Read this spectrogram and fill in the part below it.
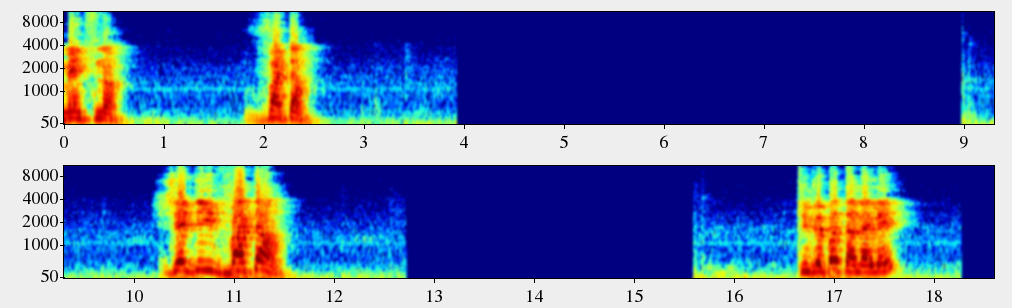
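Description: A man speaks forcefully in short, loud bursts nearby.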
